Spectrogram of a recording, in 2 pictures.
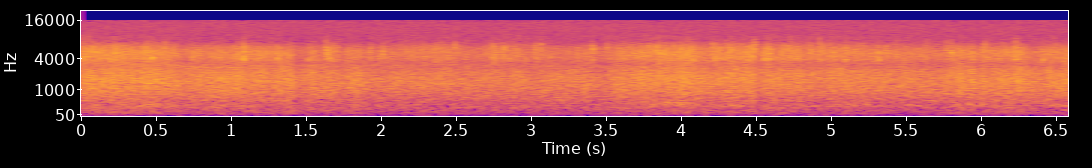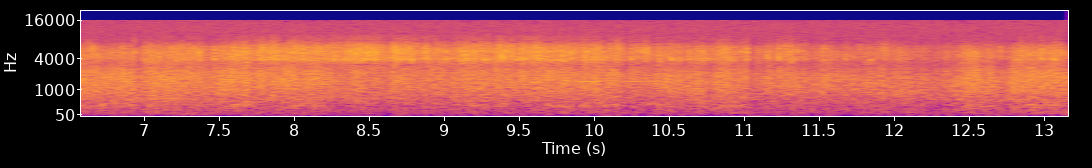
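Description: Steady rushing hiss of wind across open snow, with a fine crackling texture throughout.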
